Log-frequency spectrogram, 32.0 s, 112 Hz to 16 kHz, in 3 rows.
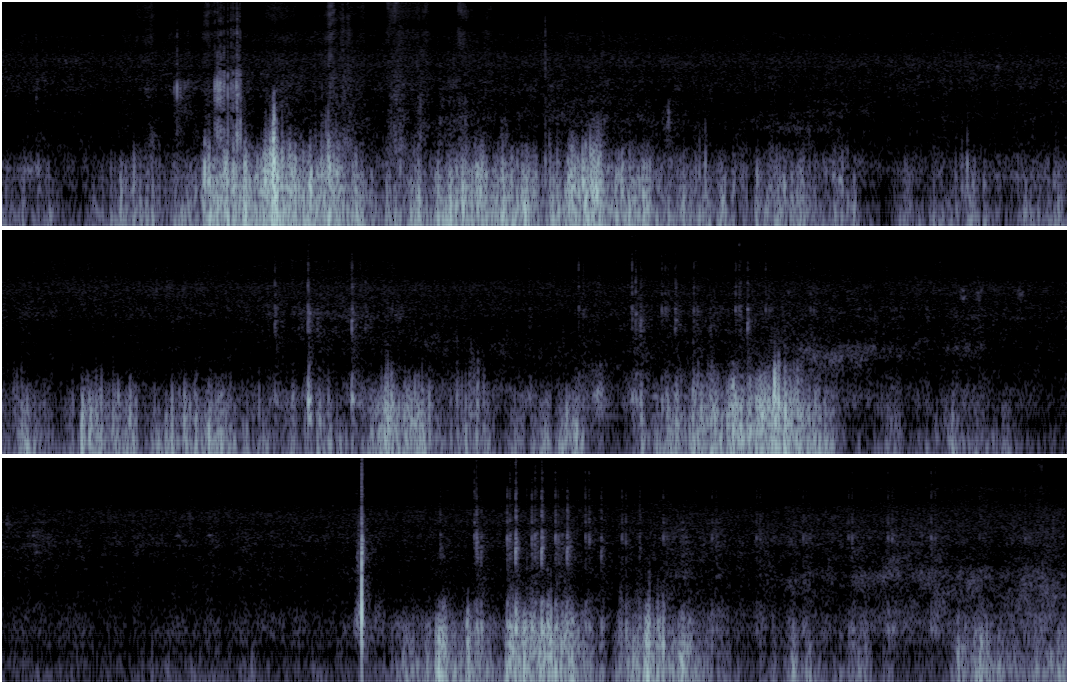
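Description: Wind gusting over the microphone in low, rumbling swells, with one sharp click about 25 seconds in: a golf club striking the ball off the tee.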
